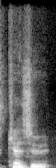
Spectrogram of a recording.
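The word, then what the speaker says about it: Cazaux: that guy Kazo um and trust me I did go into the ATP uh soundboard from the website want to make sure I would say his name right and it is kizu um so I will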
